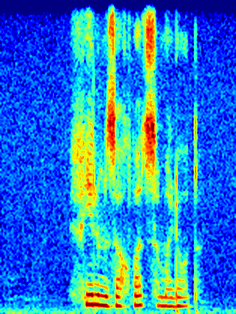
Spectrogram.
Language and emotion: Russian, neutral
